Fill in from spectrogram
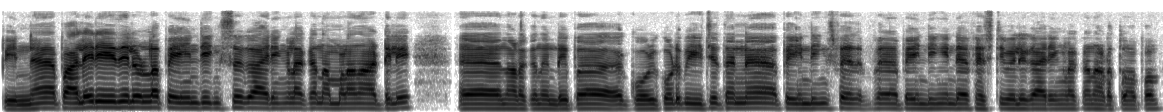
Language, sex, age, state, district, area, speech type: Malayalam, male, 45-60, Kerala, Kozhikode, urban, spontaneous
